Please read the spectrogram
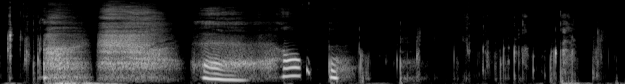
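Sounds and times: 
ASMR ear licking in the left ear: 0:00.4 - 0:03.6.

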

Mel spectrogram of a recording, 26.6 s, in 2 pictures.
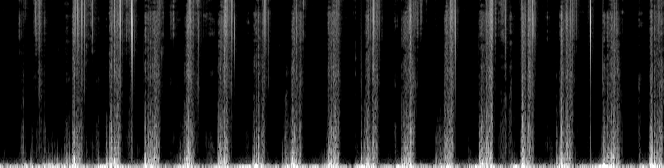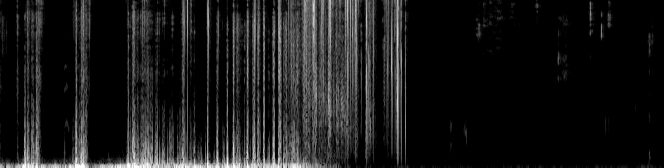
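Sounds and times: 
ear cleaning sounds: 0:00.4 - 0:15.2, 0:15.8 - 0:21.4.

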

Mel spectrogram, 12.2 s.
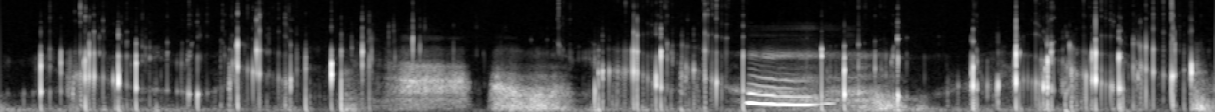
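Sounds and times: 
ear licking: 0:00.4 - 0:04.3, 0:05.6 - 0:07.5, 0:08.2 - 0:12.0
lotion on both ears: 0:00.4 - 0:04.4, 0:05.5 - 0:07.5, 0:08.2 - 0:12.0.

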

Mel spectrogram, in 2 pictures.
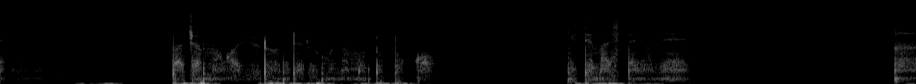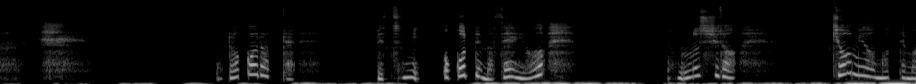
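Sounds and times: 
woman whispering ASMR: 0:01.8 - 0:04.4, 0:05.7 - 0:06.9, 0:11.4 - 0:12.4, 0:13.0 - 0:15.0, 0:15.8 - 0:18.3.

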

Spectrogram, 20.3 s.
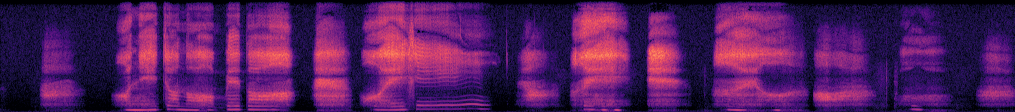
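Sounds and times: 
sleep talking: 0:02.4 - 0:05.8, 0:07.3 - 0:09.8, 0:10.5 - 0:13.6, 0:14.3 - 0:17.4
sleeping breath: 0:10.4 - 0:20.2.

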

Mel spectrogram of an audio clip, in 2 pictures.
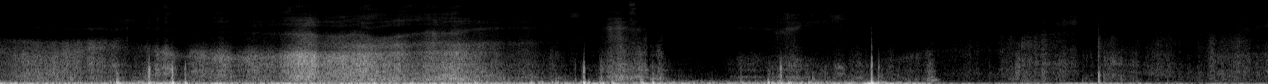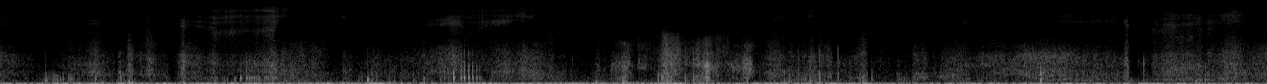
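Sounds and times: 
massage: 0:00.0 - 0:09.4.

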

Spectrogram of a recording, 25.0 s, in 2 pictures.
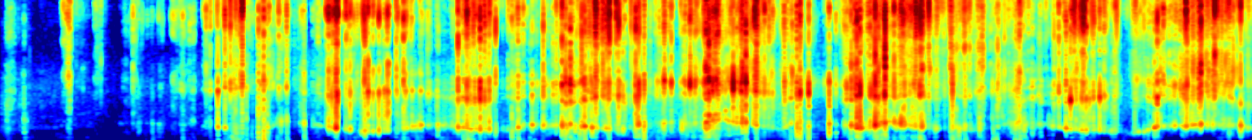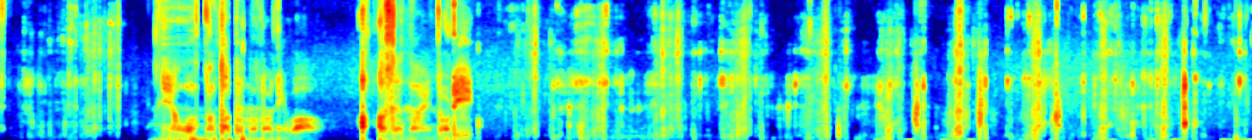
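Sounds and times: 
chewing and crunching a large piece of low-calorie food: 0:00.1 - 0:15.4, 0:16.2 - 0:25.0
person whispering: 0:14.0 - 0:17.3.

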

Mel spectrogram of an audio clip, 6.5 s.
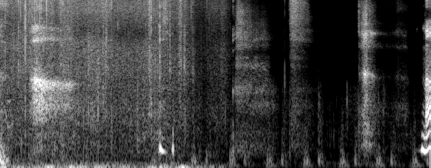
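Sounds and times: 
soft rustling: 0:00.0 - 0:03.5
rapid pounding heartbeat: 0:00.0 - 0:06.4.

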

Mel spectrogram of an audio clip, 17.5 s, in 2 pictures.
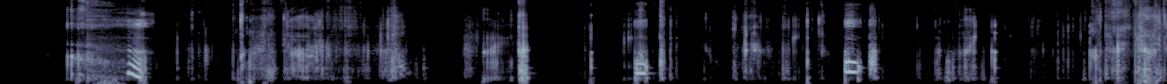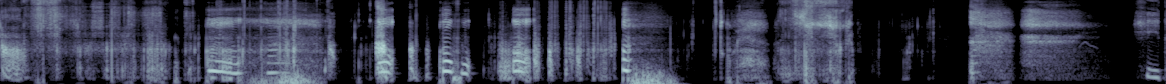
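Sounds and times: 
wet ASMR mouth sounds acting out eating the listener's ear: 0:01.0 - 0:16.2.

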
